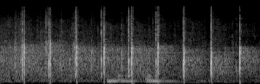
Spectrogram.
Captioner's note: applause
